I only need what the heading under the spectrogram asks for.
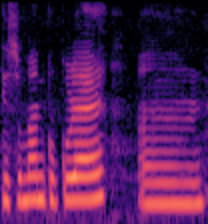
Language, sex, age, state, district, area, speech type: Assamese, female, 18-30, Assam, Sivasagar, rural, spontaneous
